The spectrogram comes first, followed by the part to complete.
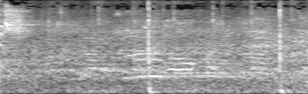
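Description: Basketball game in a gym: a steady murmur of indistinct voices, with one basketball thudding on the hardwood floor about a second in.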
